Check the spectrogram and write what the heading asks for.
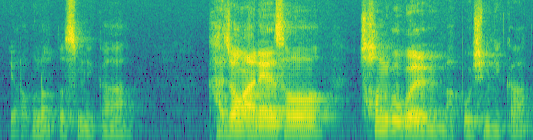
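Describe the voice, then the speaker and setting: A male pastor preaching a sermon in a measured, earnest way, putting rhetorical questions to the congregation. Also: mid-range voice, fairly bright tone. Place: church sanctuary. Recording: echoey church hall.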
